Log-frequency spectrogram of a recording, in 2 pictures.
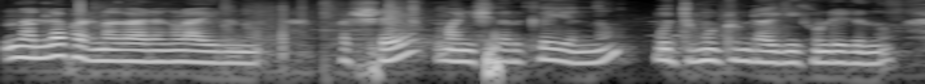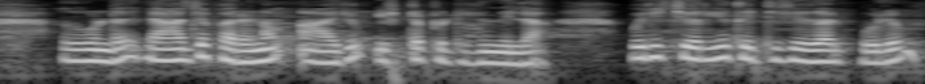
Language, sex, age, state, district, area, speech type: Malayalam, female, 60+, Kerala, Idukki, rural, spontaneous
